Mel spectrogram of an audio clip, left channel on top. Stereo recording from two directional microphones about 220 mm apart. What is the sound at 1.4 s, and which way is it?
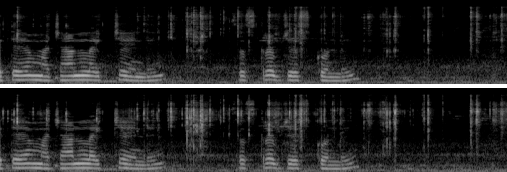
Speech, centre (ahead or behind).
